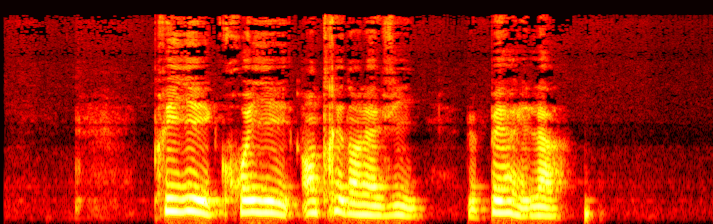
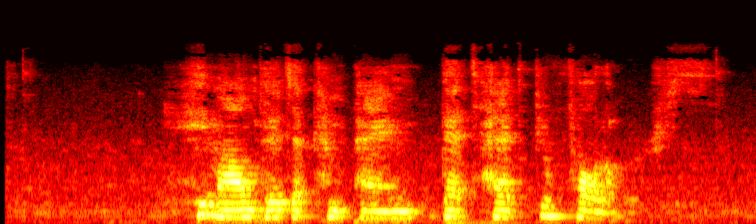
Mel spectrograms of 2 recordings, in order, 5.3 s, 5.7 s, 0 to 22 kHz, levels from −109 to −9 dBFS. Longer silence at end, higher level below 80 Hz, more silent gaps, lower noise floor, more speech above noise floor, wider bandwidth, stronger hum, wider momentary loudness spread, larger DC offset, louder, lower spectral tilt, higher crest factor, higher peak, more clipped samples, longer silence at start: about the same, 0.95 s vs 0.9 s; second, -64 dBFS vs -52 dBFS; neither; first, -68 dBFS vs -55 dBFS; first, 52 dB vs 33 dB; first, 17 kHz vs 7.4 kHz; neither; first, 19 LU vs 10 LU; neither; first, -16 LUFS vs -23 LUFS; second, -6.5 dB/octave vs -8.5 dB/octave; about the same, 16 dB vs 20 dB; first, -2 dBFS vs -6 dBFS; neither; second, 1.15 s vs 1.4 s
